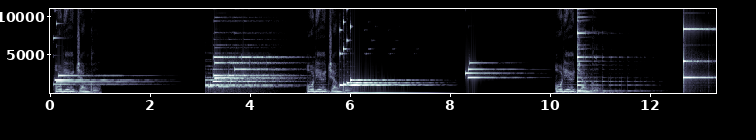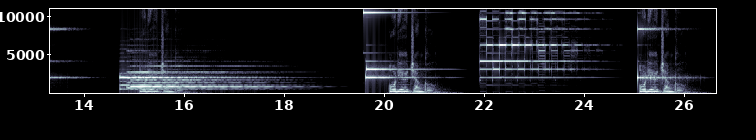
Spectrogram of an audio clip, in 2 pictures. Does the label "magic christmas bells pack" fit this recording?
Yes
